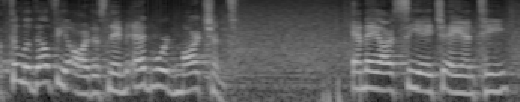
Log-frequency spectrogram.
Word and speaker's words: Marchant: work of a Philadelphia artist named Edward Marchant ma rch a NT pronounced Marchant I discovered only recently who was recommended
